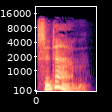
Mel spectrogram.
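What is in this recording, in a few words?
"sedan chair", British English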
